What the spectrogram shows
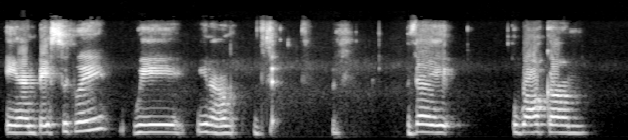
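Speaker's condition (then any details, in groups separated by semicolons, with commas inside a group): Stuttering; stuttering whole life, long hidden by avoiding talking, expected at 13 it would go away; quite a bit of noticeable stuttering in recording; more outward stuttering under stress, more in interviews, less with accepting listeners, phone hardest under time pressure; prolonged sounds, blocks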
